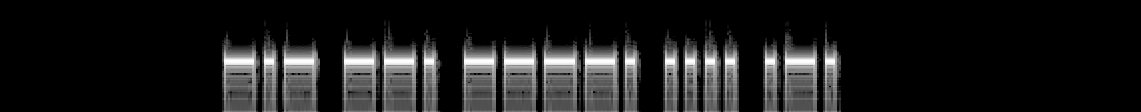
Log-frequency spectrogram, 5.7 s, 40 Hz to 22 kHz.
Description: Morse code, heard as a keyed tone, about 24 wpm, 700 Hz. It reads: KG9HR
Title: Speed Racing - USA 2x2 Call Signs 20wpm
